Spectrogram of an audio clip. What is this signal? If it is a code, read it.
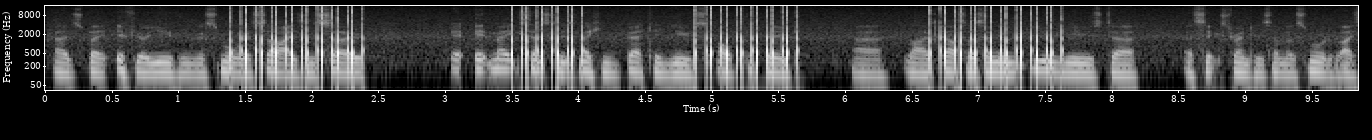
Pulse dialling, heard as clicks on a phone line, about 9 pulses a second, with speech in English. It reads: 9 5 7 9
